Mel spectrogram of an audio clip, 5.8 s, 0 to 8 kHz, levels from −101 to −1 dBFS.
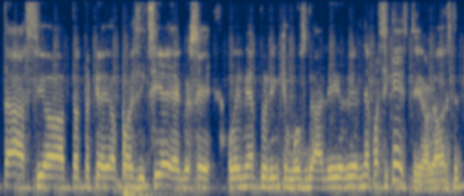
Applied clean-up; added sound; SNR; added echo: none; Knock + Electric guitar; 13 dB; none.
